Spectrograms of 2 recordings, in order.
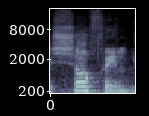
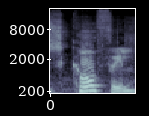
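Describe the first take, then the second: First: The name begins with a soft 'sh' sound. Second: The name begins with a hard 'sk' sound. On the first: The speaker calls it right. "I'm pretty sure this is like Schofield" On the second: The speaker calls it wrong. "Why is everyone saying it with a hard K there?"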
